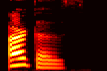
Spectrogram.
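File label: "arkose", British English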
